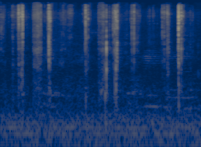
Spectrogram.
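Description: Scissors snip through paper, cutting butterfly wing shapes for a mixed-media collage; several quiet, separate crisp snips come at irregular intervals, close by, with no voices.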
